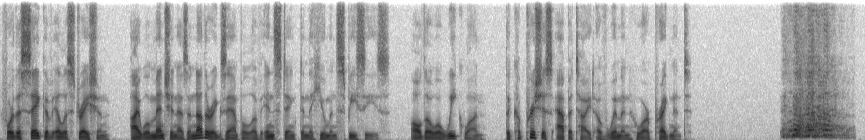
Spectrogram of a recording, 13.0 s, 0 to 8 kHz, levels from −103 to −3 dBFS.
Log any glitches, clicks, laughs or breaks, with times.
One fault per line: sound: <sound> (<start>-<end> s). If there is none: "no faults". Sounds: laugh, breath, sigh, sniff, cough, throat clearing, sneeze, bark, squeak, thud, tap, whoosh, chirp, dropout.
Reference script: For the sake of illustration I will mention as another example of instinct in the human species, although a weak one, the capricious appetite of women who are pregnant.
sound: laugh (11.7-12.8 s)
